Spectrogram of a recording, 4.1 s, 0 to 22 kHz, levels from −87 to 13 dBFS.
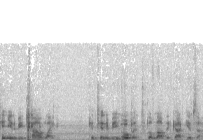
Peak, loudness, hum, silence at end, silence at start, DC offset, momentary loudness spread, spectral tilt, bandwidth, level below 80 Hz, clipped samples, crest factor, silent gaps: -2 dBFS; -24 LUFS; none; 0 s; 0 s; under 0.1%; 16 LU; -4.5 dB/octave; 15.5 kHz; -46 dBFS; under 0.1%; 24 dB; none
